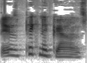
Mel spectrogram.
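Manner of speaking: usual speaking voice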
